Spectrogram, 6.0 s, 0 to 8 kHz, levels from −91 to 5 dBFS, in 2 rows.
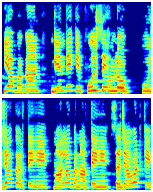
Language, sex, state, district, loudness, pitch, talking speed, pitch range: Hindi, female, Bihar, Saran, -14 LUFS, 295 Hz, 170 wpm, 285-330 Hz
